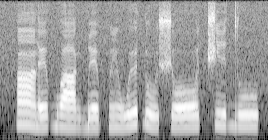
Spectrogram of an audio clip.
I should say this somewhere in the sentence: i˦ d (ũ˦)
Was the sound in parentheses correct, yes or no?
no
